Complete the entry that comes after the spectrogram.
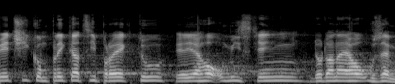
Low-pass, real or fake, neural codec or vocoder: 10.8 kHz; real; none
